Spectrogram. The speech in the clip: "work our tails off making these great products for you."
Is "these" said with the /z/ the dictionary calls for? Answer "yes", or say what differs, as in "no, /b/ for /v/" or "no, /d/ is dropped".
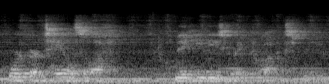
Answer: yes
